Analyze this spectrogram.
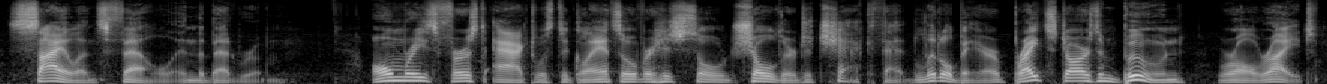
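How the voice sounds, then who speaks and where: A man narrating a children's fantasy book aloud in an expressive, dramatic style, with casual asides. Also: sits low, measured pace, no echo. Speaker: audiobook narrator.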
